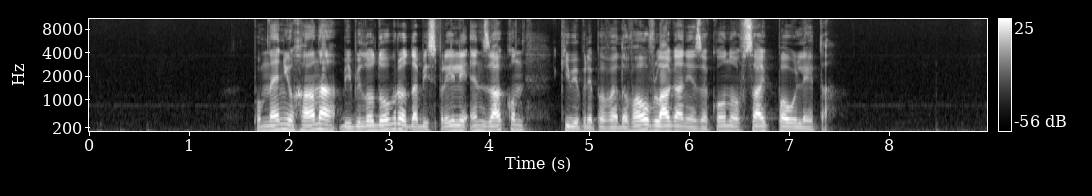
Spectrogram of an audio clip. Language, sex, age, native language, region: Slovenian, male, 18-29, Slovenian, Drava region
